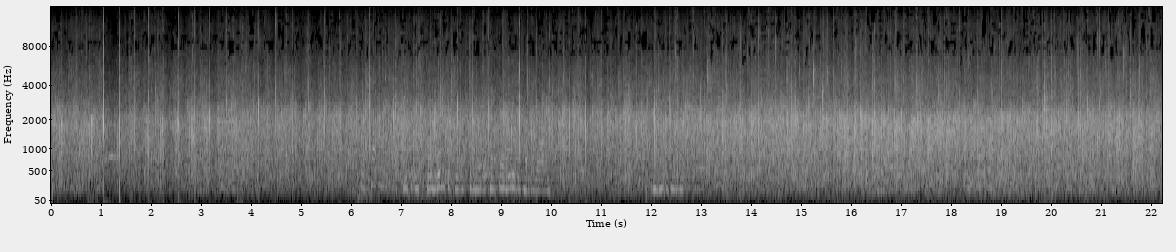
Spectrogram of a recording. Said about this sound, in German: Kommt bitte zügig auf die Bühne, ziert euch nicht, kommt bitte jetzt ganz schnell hier auf die Bühne, begleitet mit einem großen Applaus.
